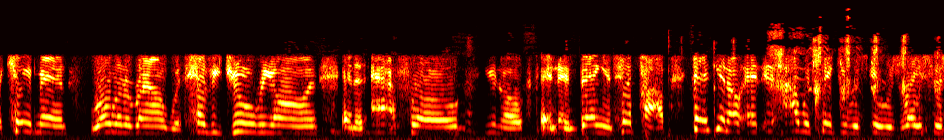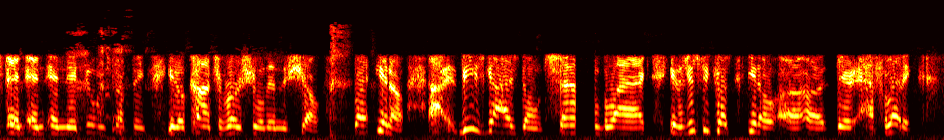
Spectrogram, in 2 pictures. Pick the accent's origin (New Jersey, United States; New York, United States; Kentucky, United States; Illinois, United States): New York, United States; now in California, United States; I'm being from New York, you know, transplanted to California.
